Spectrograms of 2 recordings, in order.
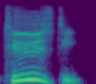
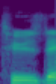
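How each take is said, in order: First: The last syllable ends with a y-sound. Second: The last syllable is a plain 'day'. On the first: "you would like put a Y in your day" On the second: "instead of Tuesday"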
